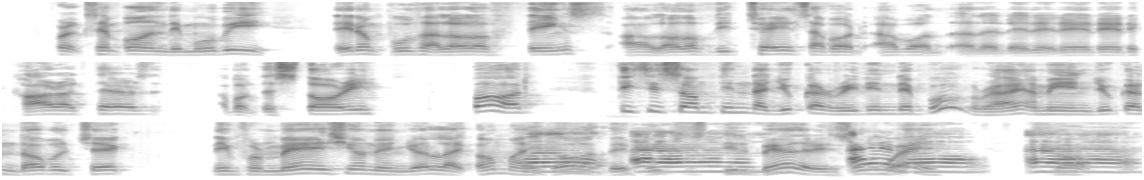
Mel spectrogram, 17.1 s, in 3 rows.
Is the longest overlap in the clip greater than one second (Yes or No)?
Yes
